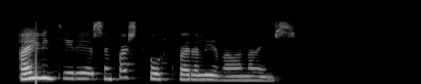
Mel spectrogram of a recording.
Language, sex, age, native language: Icelandic, female, 40-49, Icelandic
